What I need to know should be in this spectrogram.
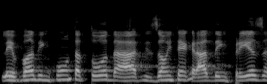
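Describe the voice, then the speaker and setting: A woman speaks with a Rio de Janeiro accent. Her intonation is fairly even. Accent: carioca. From Rio de Janeiro, Brazil. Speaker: finance executive, former CFO. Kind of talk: podcast interview.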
